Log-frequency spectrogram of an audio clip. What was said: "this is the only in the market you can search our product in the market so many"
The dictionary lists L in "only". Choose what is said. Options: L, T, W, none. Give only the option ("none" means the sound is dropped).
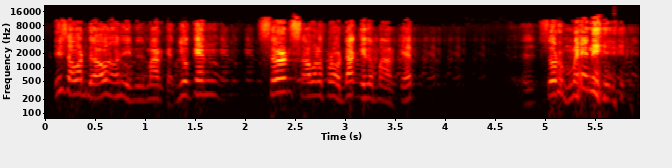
none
